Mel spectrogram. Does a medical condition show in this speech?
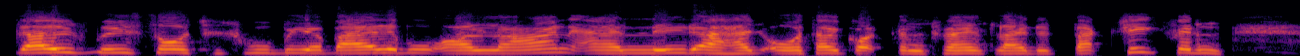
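Yes: cerebral palsy.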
